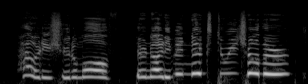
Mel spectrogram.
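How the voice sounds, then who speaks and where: A put-on character voice. The pitch sits extremely high. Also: fairly quick pace. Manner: goofy.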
